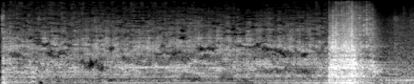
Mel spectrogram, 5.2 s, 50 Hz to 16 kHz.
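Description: Car lift lowering a 1997 Honda Civic in a workshop: a low steady motor drone for several seconds, ending in a brief loud hiss of released pressure.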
